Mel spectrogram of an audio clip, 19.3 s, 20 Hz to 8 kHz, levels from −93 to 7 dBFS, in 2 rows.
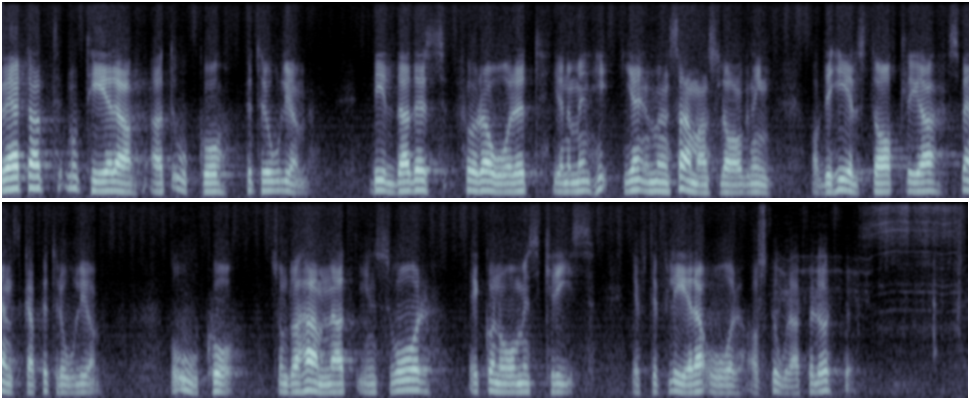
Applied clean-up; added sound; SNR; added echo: neural separator model SepFormer DNS4.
